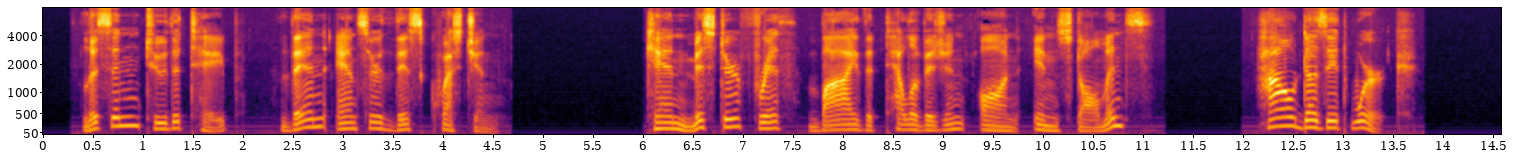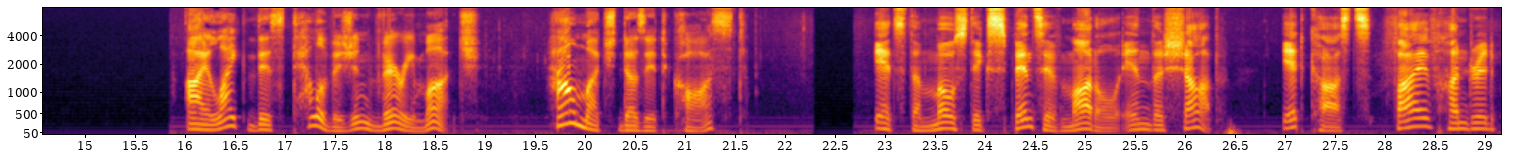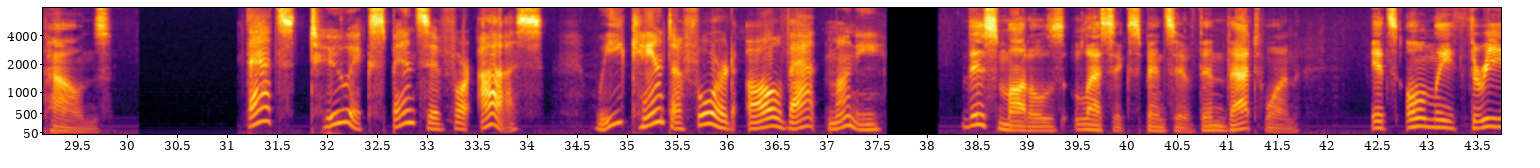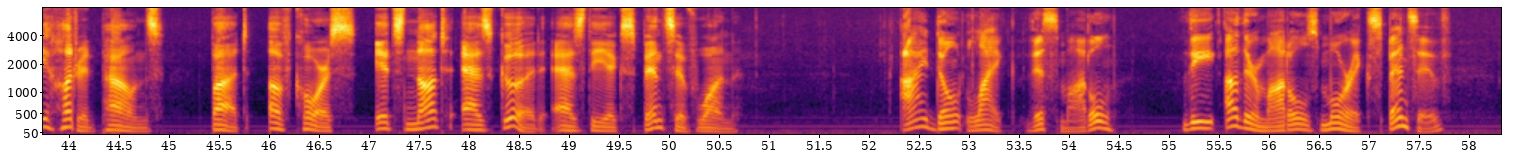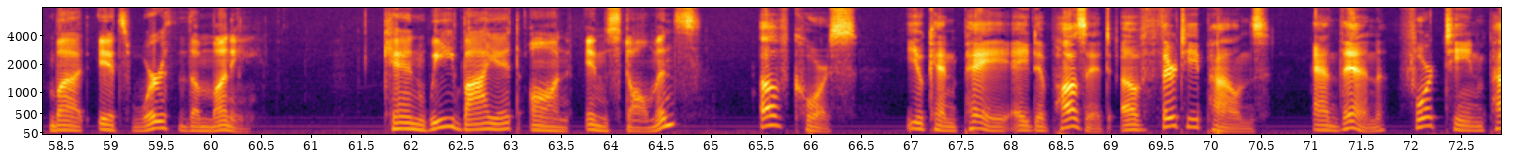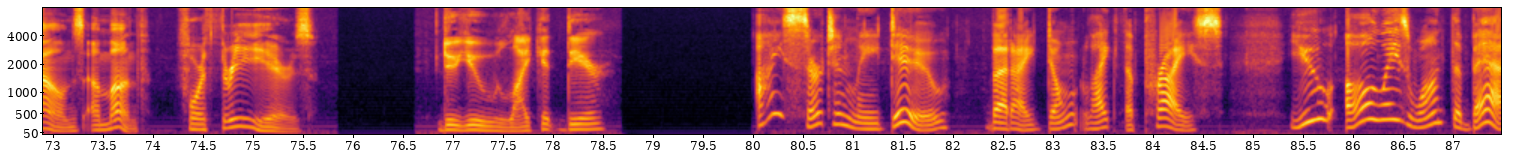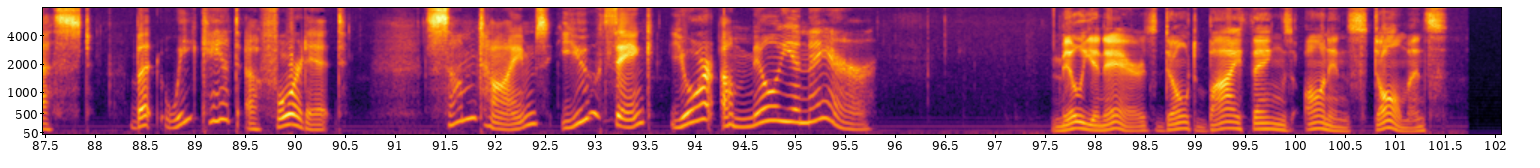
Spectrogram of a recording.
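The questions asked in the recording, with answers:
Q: Can Mr. Frith buy the television on installments?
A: Yes, he can pay a deposit of £30 and then £14 a month for 3 years.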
